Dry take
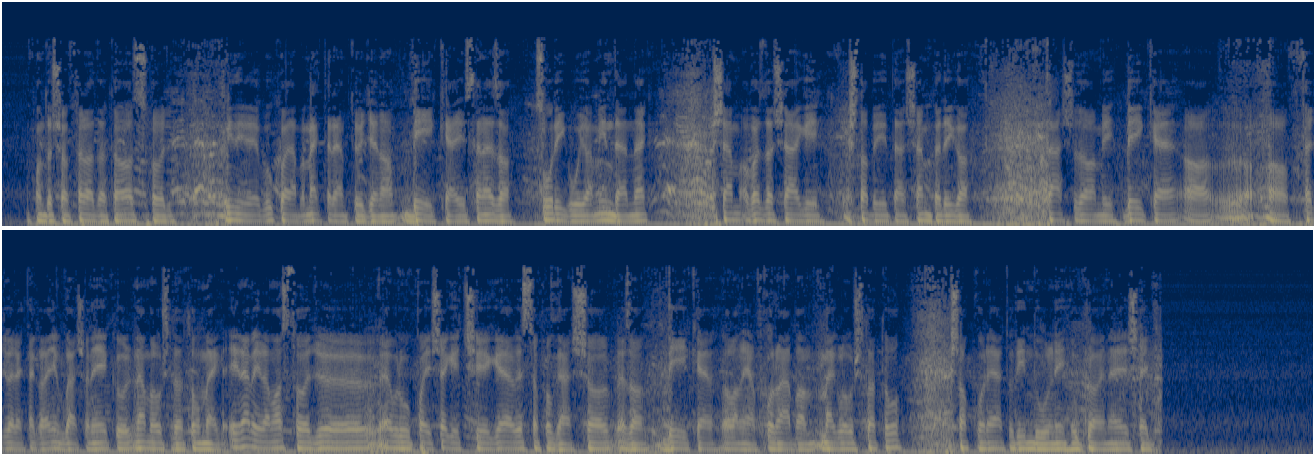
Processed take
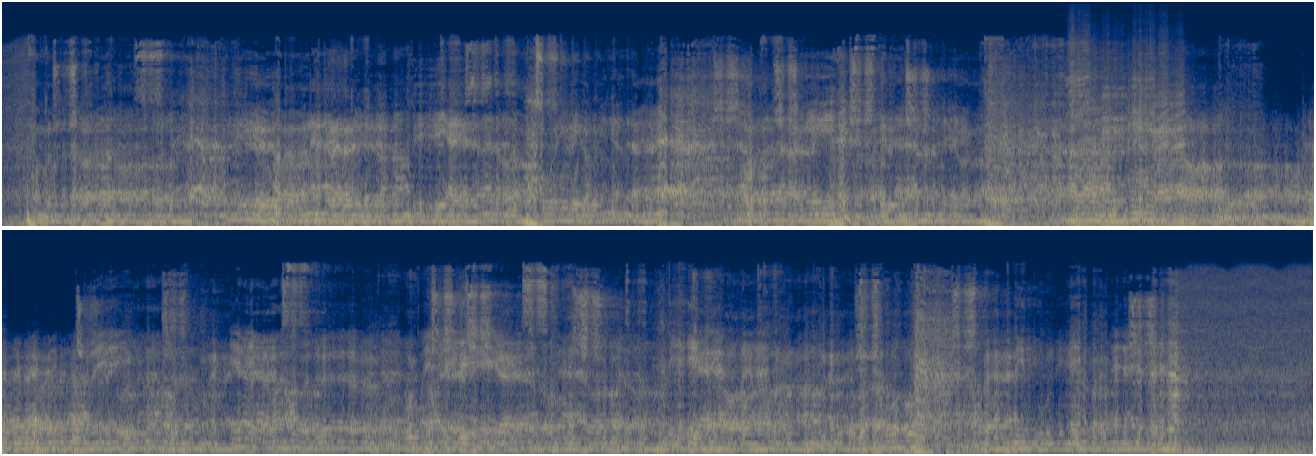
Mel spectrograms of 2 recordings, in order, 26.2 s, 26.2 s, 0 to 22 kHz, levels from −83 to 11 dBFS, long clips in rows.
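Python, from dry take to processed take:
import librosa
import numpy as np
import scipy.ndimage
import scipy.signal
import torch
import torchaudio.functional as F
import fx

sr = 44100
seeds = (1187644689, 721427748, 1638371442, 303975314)

p1 = fx.lower_of_two(x, sr, delay_ms=1.4, at=(10.64, 11.75))
p2 = fx.lowpass(p1, sr, hz=1300.0, slope=12, at=(12.44, 13.87))
p3 = p2 + fx.echo_feedback(p2, sr, ms=61, feedback_pct=38, wet_db=-13.0, dry=0)
p4 = fx.wow_flutter(p3, sr, seeds[0], rate_hz=2.1, depth_cents=130.0)
p5 = fx.rev_gated(p4, sr, seeds[1], gate_ms=190, shape='rising', drr_db=-1.5)
p6 = fx.over_compress(p5, sr, threshold_db=-33.0, ratio=-1.0)
p7 = fx.echo_warbled(p6, sr, ms=117, feedback_pct=66, rate_hz=2.8, cents=70, wet_db=-19)
y = p7 * librosa.db_to_amplitude(7.5)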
